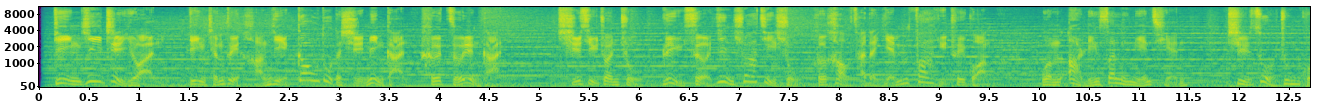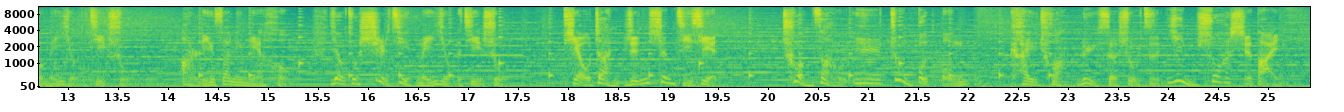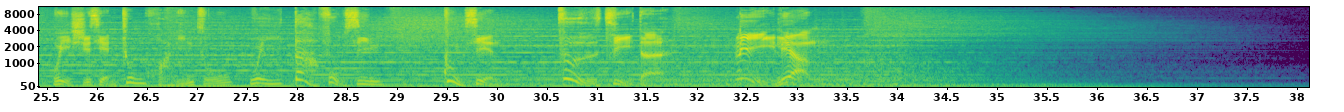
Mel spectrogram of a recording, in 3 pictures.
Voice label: 企业大气宣传激昂高亢; 鼎一

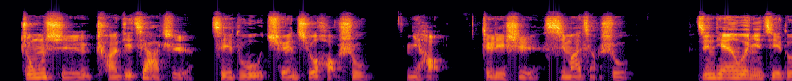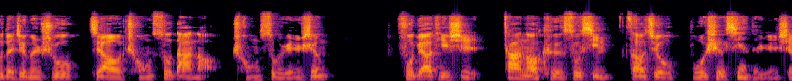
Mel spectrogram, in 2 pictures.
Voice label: 讲书 试音

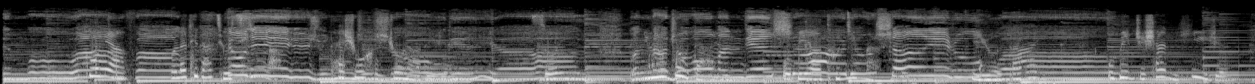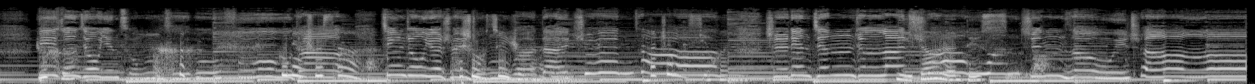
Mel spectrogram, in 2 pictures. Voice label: 少女 配音

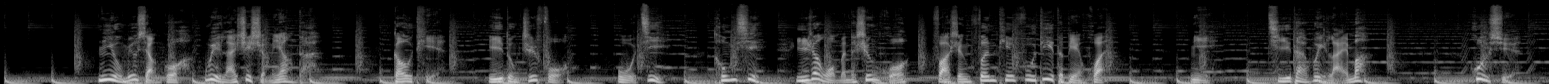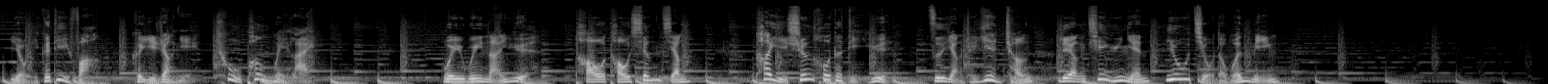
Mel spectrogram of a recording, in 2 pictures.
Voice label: 年轻宣传

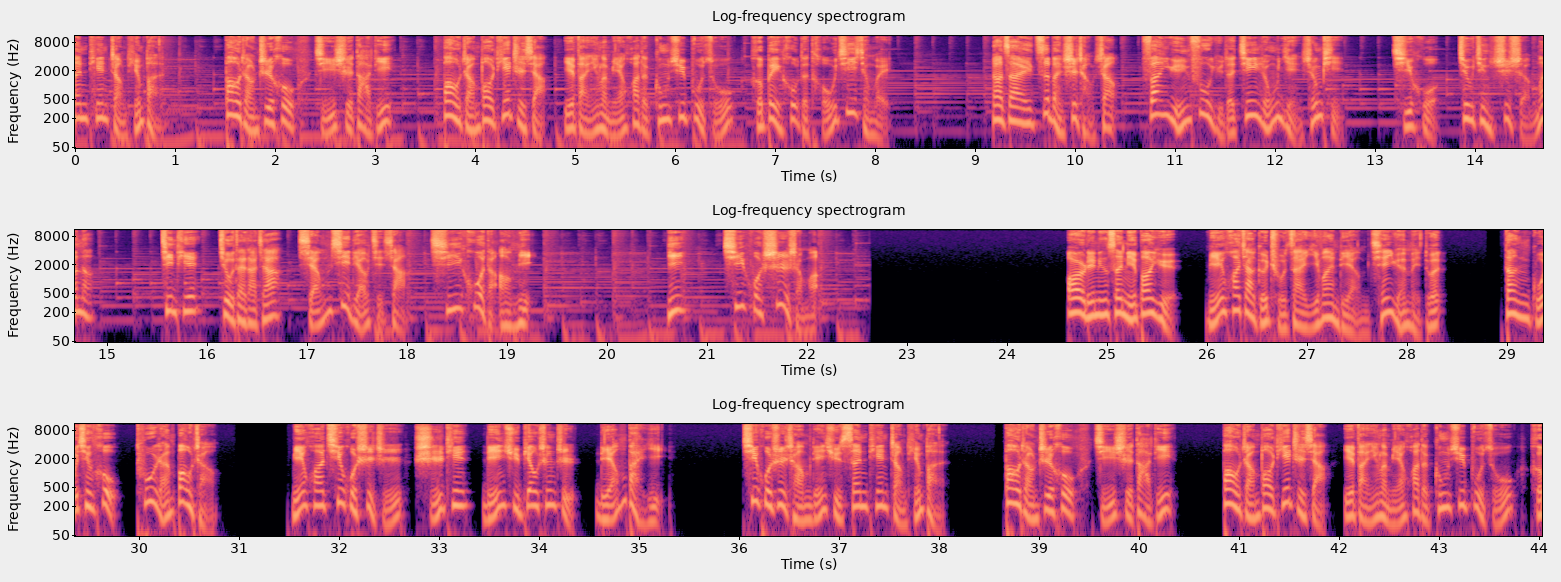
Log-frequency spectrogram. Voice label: 期货 试音, 年轻干净男声; 了解期货的奥秘

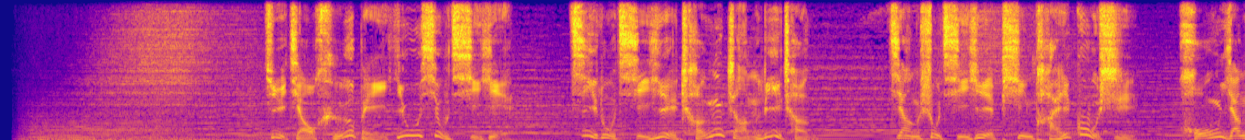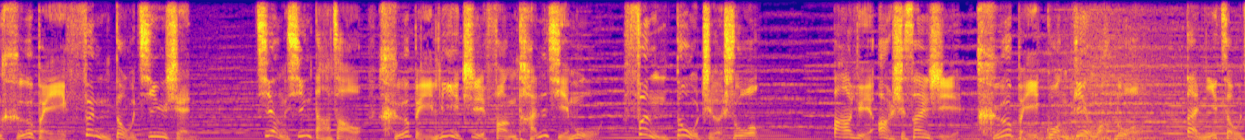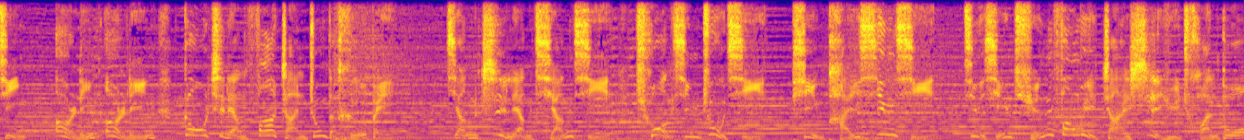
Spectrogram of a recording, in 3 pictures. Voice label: 大气磅礴; 大气磅礴河北广播电视奋斗者说

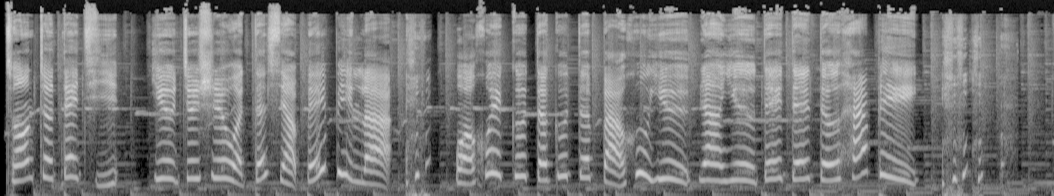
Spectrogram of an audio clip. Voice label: 年轻活泼

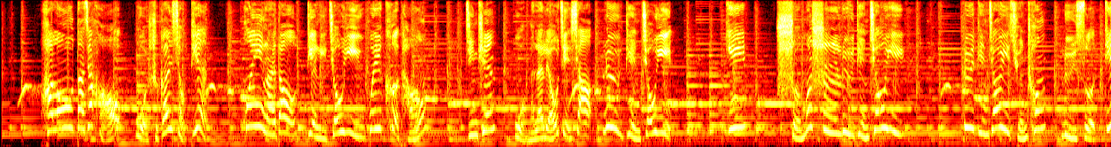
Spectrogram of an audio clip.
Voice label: 男童

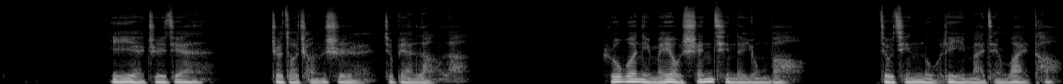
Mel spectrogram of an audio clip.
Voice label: 电台

